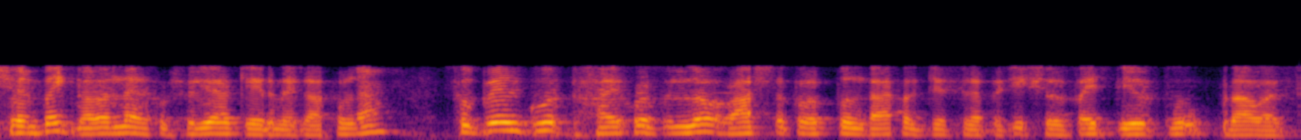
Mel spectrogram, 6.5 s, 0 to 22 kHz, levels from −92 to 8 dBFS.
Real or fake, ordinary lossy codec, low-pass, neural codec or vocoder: fake; none; 3.6 kHz; codec, 24 kHz, 0.9 kbps, WavTokenizer, medium music audio release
